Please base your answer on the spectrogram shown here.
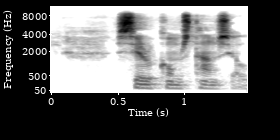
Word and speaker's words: circumstantial: You know de turns to T, no, la T se convierte en la C se convierte en una T. Circumstantial, okay, you have to remember that it's with M.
